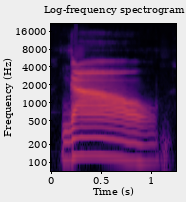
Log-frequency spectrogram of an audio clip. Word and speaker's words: गांव: और अच्छे से बोलो, गांव। नाक से बोलो, नाक से, मुंह से नहीं बोलना है। अनुनासिक है, नाक का उच्चारण करके बोलो। ये आपका वर्ण नाक से निकल कर आना चाहिए।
